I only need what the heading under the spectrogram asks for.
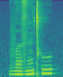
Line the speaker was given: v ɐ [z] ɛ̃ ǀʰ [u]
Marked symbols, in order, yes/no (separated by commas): yes, yes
